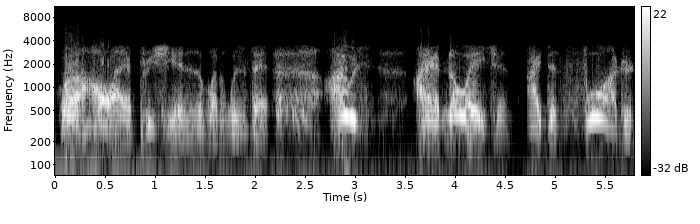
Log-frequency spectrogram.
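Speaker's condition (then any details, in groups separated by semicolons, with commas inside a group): Throat cancer, vocal cord removed, partial laryngectomy, right vocal cord removed; now a stump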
